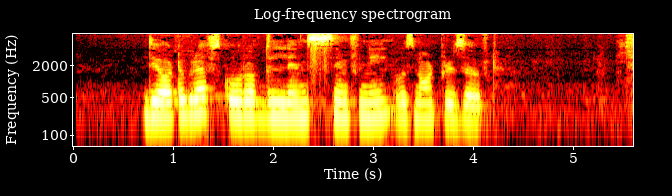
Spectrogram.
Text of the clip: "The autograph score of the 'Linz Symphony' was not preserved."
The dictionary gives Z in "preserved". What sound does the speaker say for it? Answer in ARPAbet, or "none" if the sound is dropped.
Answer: Z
